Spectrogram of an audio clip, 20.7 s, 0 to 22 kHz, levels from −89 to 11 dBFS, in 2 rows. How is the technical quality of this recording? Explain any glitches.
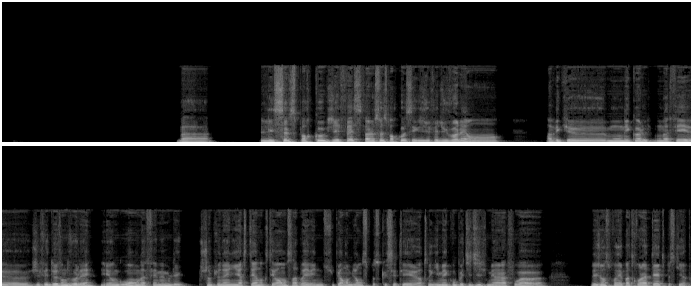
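The recording has one clear flaw: crude rate conversion, present throughout the speech. The sample rate was changed without filtering. The artefacts fit a 32 kHz to 44.1 kHz conversion by nearest-sample picking. The repeated samples cause timing errors that create inharmonic tones roughly 30 dB below the voice. They sound like a gritty fizz that follows loud and bright passages.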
